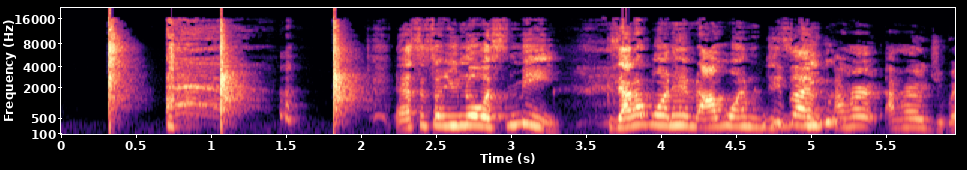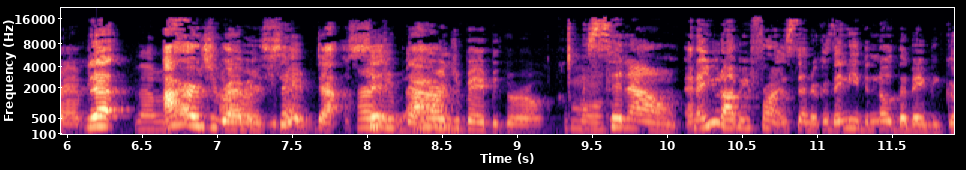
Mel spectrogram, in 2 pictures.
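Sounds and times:
hand claps: 0.3 - 2.1
speech: 2.2 - 11.9.

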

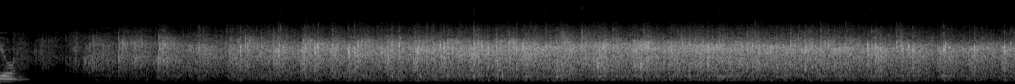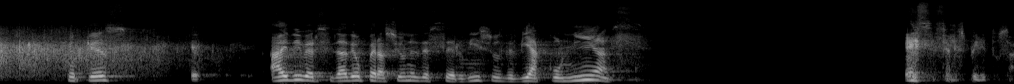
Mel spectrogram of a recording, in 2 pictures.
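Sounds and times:
audience applause: 0.0 - 12.2
speech: 10.8 - 12.2, 12.8 - 16.6, 19.2 - 20.2.

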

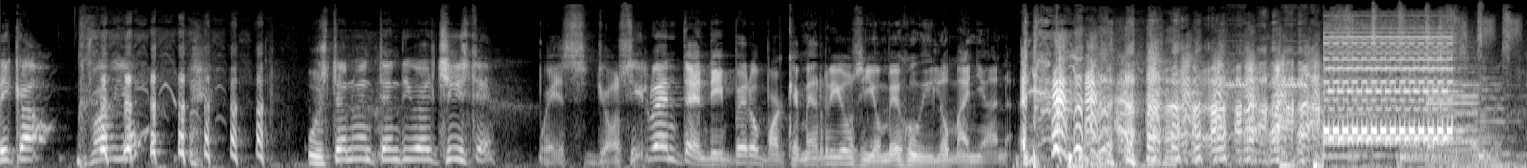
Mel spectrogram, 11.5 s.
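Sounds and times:
speech: 0.0 - 1.7, 2.3 - 11.4
people laughing: 0.6 - 2.0, 7.7 - 10.2
telephone ringing: 9.6 - 11.2.

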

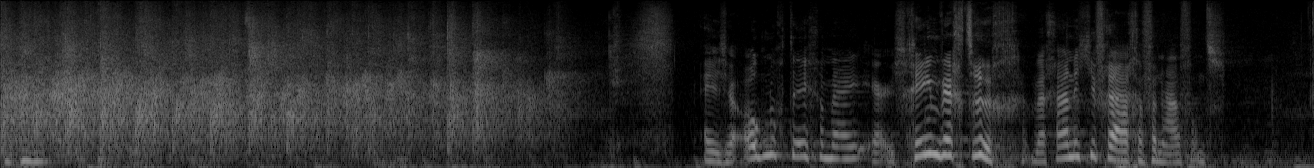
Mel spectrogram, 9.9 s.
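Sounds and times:
audience applause: 0.0 - 4.3
speech: 0.2 - 0.5, 5.3 - 9.3.

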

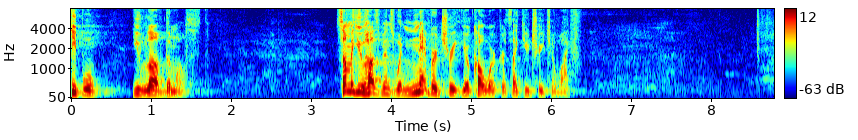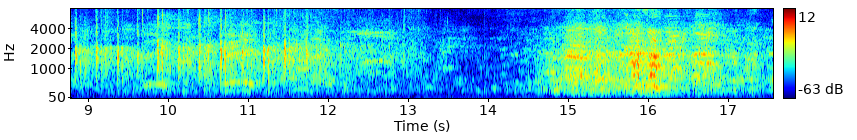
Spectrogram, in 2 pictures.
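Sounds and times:
speech: 0.0 - 1.7, 3.4 - 6.4
audience clapping: 8.6 - 15.2
crowd voices and laughter: 14.0 - 17.5.

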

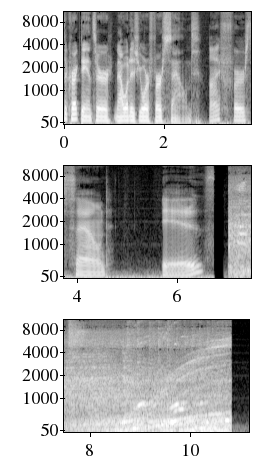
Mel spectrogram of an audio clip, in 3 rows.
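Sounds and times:
speech: 0.0 - 4.7, 5.7 - 6.8
theme park roller coaster train rumbling: 7.1 - 10.8
whirring tone: 7.1 - 10.9.

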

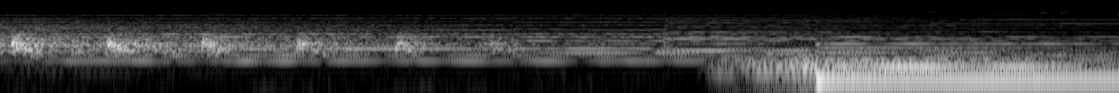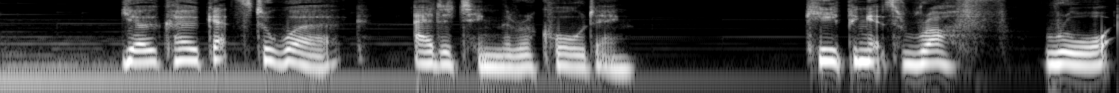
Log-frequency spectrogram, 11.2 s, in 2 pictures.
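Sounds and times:
fetal heartbeat from an ultrasound monitor: 0.0 - 2.6
speech: 6.2 - 8.8, 9.6 - 11.1.

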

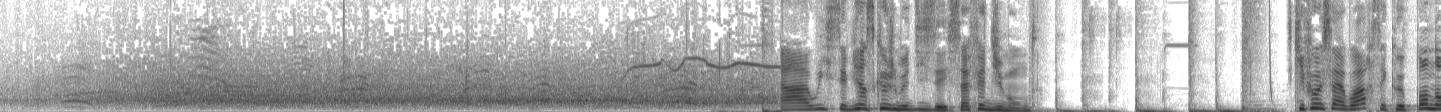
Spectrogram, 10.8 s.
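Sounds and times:
audience applause: 0.0 - 5.9
scattered voices and cheers: 0.0 - 6.0
speech: 5.8 - 7.9, 9.7 - 10.8.

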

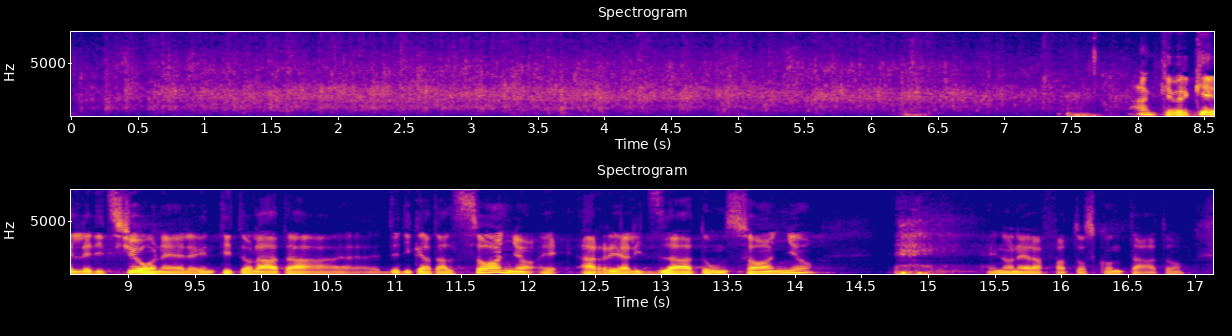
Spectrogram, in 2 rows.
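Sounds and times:
audience applause: 0.0 - 8.5
speech: 8.0 - 14.9, 15.5 - 17.1.

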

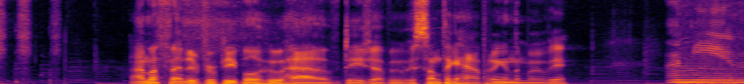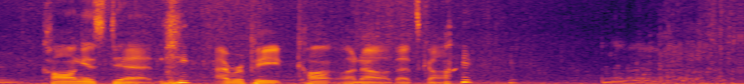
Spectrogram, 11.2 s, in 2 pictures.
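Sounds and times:
speech: 1.0 - 9.6
steady low rumble: 5.0 - 11.1
huge splash of water, tidal wave: 5.7 - 11.1.

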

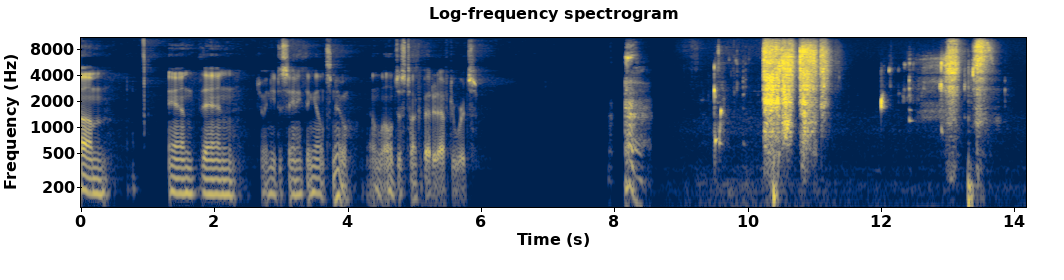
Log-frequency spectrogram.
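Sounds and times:
speech: 0.0 - 0.5, 1.3 - 6.0, 8.2 - 8.6
sneezes: 10.2 - 11.4, 13.0 - 13.8.

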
